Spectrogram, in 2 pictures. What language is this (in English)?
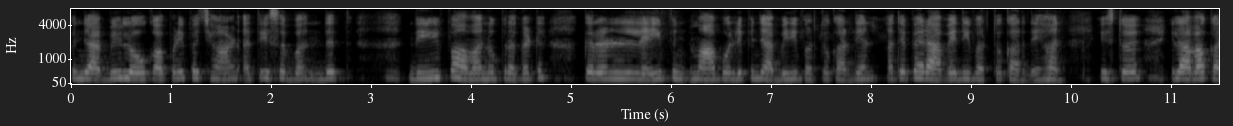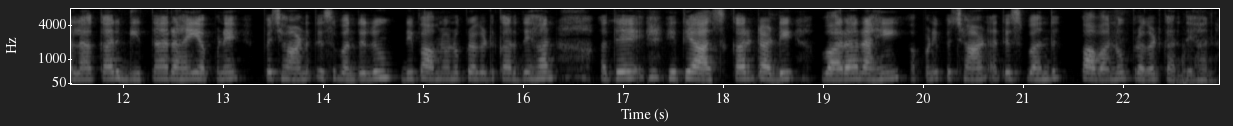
Punjabi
